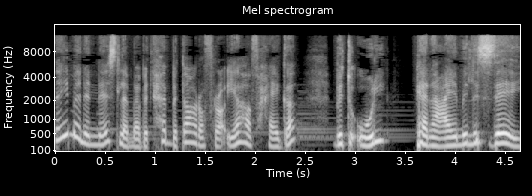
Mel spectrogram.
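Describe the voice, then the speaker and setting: A woman's fairly high, lively voice at a moderate pace, dry and close with no echo, music in the background. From Egypt. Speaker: English teacher. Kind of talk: language lesson.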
